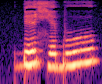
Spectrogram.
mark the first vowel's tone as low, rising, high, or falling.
rising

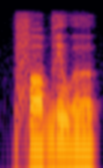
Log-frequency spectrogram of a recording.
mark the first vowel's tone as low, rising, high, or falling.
low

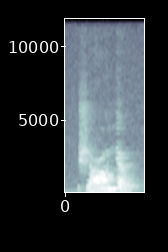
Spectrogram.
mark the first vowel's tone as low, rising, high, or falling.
low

